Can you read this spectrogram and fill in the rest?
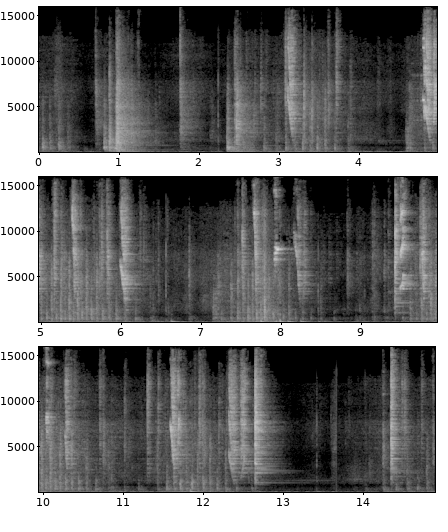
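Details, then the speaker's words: Jeep XJ raised off the ground in neutral, driveline turned by hand: irregular squeaks, chirps and a catching tink-tink clunk from the driveshaft; owner suspects a dry U-joint, not confirmed. "Anyways, it sounds like there's just this little bit of catch in here, making it like a little tin tink tink. I don't know. It's hard to explain, but from my understanding, it might be caused from a dry U-joint, and these U-joints"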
